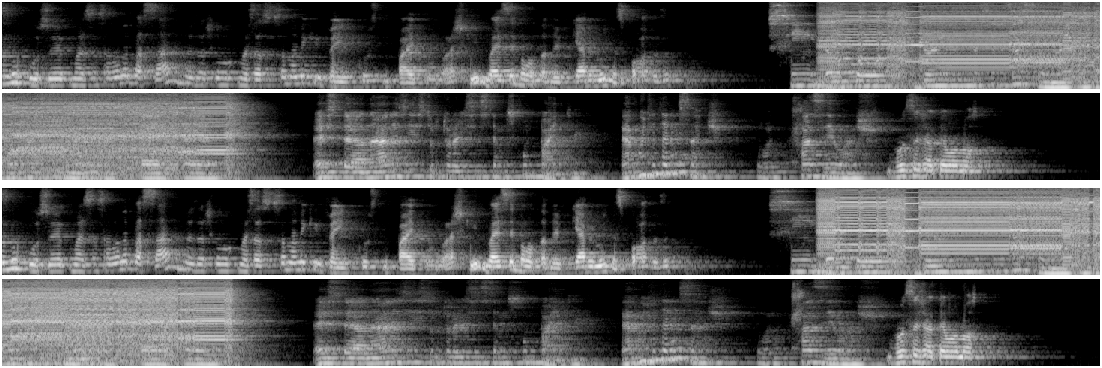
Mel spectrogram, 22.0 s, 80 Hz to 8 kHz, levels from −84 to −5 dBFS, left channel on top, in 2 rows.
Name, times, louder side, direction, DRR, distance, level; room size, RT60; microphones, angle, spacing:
voice 1, 0.0-3.7 4.0-6.7 18.9-19.0 19.8-20.7, right 2 dB, 40° right, 8 dB, 0.5 m, -23 dB
voice 2, 7.7-13.2 14.1-16.8 17.2-18.2 18.5-19.7, left 1 dB, 70° left, 1 dB, 1.4 m, -27 dB
sound 1, 8.2-13.3, right 5 dB, 75° right, 0.8 m, -18 dB
11.5 x 7.7 x 3.0 m, 1.0 s
head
